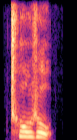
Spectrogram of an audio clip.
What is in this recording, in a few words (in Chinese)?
"出入", Chinese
